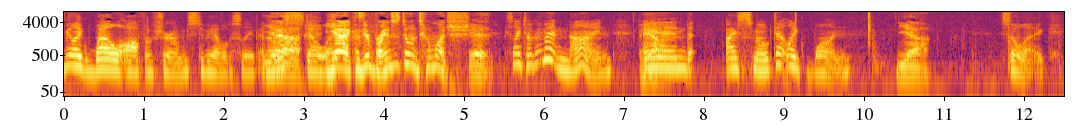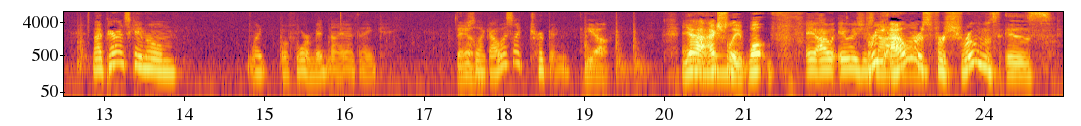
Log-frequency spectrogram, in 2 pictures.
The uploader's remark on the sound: Minicast in my car.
